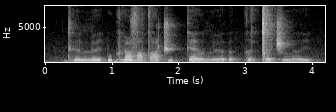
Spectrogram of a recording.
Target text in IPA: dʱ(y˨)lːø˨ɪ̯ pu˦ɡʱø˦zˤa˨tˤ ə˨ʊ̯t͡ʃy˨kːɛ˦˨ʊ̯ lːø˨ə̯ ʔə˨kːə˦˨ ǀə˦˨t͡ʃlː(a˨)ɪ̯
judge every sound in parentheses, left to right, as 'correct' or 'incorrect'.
incorrect: ø˨, incorrect: ə˨

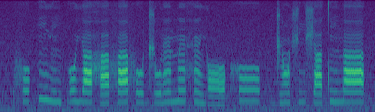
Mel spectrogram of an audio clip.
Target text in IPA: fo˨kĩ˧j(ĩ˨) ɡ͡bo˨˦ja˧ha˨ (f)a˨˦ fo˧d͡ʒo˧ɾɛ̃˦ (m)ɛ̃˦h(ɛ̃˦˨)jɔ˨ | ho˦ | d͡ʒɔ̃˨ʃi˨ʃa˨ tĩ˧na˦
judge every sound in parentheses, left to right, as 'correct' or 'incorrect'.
correct, correct, correct, correct

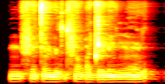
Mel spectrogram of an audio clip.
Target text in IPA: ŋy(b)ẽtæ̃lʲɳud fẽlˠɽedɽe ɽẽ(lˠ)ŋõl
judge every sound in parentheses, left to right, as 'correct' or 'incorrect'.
incorrect: f, incorrect: ʎ

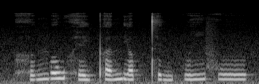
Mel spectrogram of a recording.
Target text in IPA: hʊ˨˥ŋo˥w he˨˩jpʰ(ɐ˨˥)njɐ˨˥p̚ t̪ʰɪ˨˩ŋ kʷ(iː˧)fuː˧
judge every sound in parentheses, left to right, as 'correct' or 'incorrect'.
correct, incorrect: iː˨˥

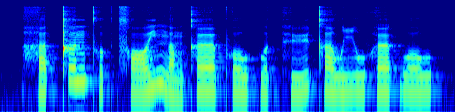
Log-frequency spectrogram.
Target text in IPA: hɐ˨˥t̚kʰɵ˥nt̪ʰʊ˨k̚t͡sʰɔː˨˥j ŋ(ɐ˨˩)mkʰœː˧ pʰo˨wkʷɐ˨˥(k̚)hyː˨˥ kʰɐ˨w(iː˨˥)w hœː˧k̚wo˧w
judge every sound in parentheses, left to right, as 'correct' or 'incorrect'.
correct, correct, incorrect: iː˨

